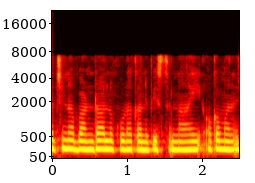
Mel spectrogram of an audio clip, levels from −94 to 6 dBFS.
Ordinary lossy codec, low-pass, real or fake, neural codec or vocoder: none; 7.2 kHz; fake; codec, 16 kHz, 4.8 kbps, FACodec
